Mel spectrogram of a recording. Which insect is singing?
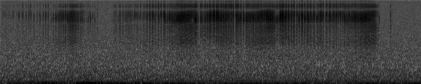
Chorthippus acroleucus, an orthopteran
